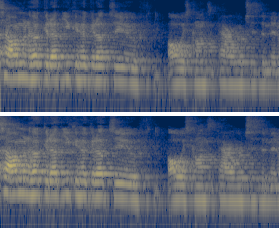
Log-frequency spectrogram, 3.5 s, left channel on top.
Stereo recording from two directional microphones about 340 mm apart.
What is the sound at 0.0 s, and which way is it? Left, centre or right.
A man's voice, centre.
